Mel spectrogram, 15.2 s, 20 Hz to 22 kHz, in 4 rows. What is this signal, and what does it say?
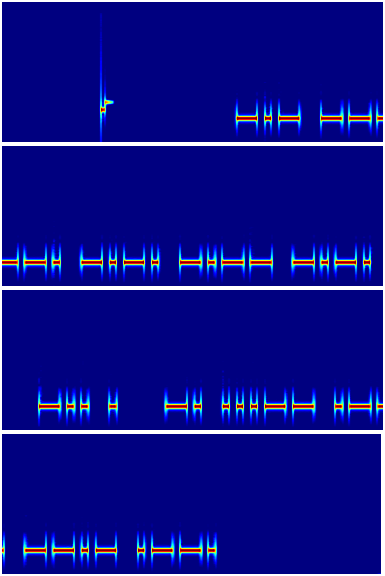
Morse code, heard as a keyed tone, about 17 wpm, 700 Hz. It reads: K9CYC DE N3RQP
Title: USA Callsign DE Callsign - 5 Characters - 17wpm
